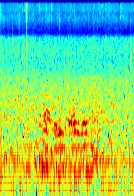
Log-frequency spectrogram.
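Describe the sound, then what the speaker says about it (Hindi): Steady hiss of pre-monsoon rain falling on waterlogged streets, a dense, continuous patter that holds even throughout with no voices over it. "मानसून से पहले की ये बारिश है"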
